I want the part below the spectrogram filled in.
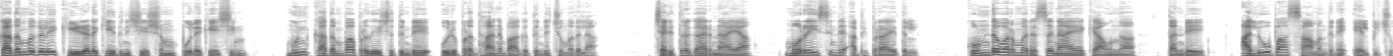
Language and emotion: Malayalam, neutral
